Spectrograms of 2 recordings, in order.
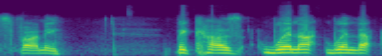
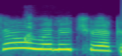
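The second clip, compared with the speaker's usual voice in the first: high, louder put-on nurse voice; imitated nurse; 14 semitones higher, 5 dB louder than usual. Nurse to labouring mother, high imitation. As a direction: mimic the nurse in a raised singsong pitch.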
